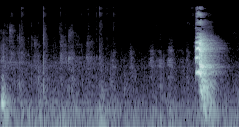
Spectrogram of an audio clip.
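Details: Labrador Retriever puppy scolding a person for disturbing him, indoors; near silence, then a single sharp yelping bark that falls in pitch, about half a second long, near the end.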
